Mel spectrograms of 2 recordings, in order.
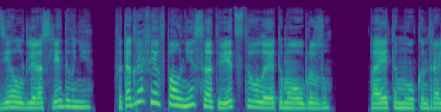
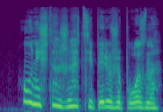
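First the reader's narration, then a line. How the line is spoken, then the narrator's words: Sighing. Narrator (Russian): вздохнул на это Борис Евгеньевич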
